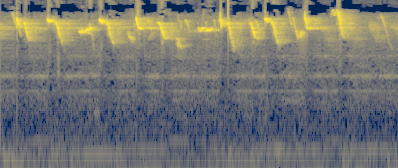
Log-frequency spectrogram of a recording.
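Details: Saffron finch song, a lively chain of high, sharp, slurred chirps repeated about three per second, loud and continuous, over a low rumble and steady hum.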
